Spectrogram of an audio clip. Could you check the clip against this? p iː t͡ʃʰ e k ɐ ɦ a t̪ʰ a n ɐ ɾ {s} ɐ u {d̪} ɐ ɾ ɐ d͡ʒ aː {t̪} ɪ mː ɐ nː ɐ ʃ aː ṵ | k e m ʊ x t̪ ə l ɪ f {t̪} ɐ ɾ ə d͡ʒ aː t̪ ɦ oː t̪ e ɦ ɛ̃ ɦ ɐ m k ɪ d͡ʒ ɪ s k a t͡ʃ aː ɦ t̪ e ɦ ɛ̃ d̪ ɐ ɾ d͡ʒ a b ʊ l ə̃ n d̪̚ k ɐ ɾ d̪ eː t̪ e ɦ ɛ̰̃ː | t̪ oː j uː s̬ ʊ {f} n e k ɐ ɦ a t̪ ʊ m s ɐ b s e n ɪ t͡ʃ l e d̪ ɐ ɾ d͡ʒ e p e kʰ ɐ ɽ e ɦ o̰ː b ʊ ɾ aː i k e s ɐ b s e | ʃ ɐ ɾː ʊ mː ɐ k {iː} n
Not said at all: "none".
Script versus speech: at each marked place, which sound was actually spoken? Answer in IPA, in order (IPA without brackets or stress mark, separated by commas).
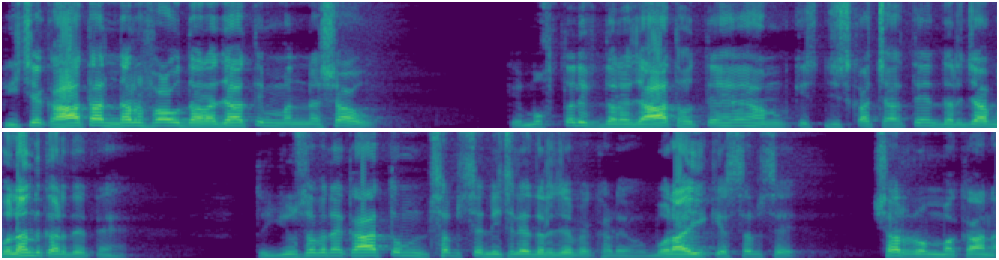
f, d̪, t̪, d̪, f, aː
